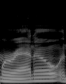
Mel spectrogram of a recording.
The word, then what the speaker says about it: Maragno: I say it Marano, and then I learned Italian, well, a little bit of Italian, and it's like lasagna. That Z makes it Y sound.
